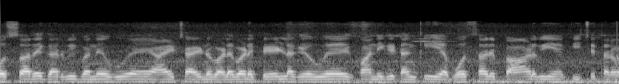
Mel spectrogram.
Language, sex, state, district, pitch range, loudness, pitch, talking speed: Hindi, male, Jharkhand, Jamtara, 115-125 Hz, -14 LUFS, 120 Hz, 250 wpm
